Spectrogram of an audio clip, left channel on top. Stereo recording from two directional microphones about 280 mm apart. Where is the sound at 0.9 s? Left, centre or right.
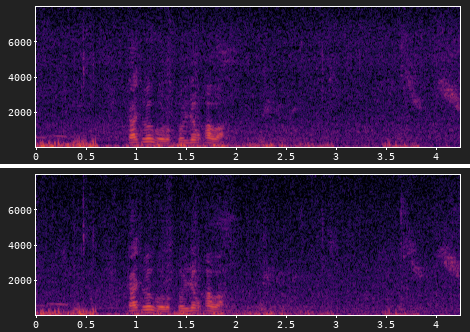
Centre.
